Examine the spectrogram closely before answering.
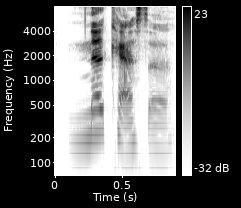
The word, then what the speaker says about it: Nakessa: I was like, it's Nakessa, which I guess me being country, sometimes the N sounds like an M.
